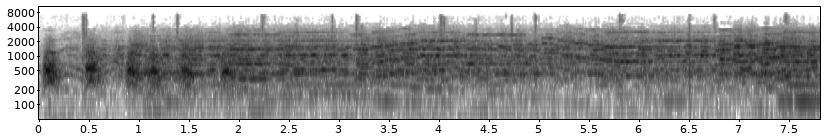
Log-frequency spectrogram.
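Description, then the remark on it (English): A dog that has just run a hard race barks in a rapid string of sharp yelps, loudest at the start, with excited barking continuing at a steady level throughout. “My dog's had a hard race today, but he can still watch you.”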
